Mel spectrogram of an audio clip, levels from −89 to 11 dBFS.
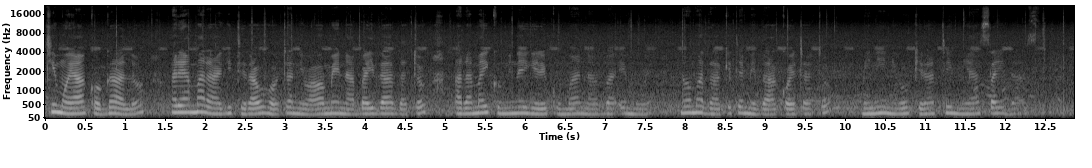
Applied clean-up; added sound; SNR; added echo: none; Rain; 11 dB; none.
